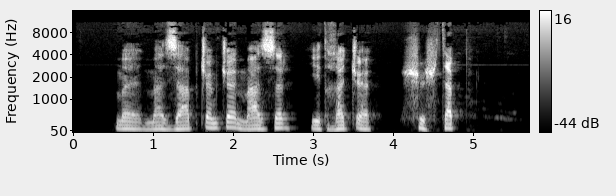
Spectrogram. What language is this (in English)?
Adyghe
